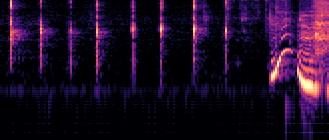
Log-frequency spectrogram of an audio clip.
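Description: A puppy's claws clicking on a hard floor as it walks over, about four light, evenly spaced clicks a second.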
